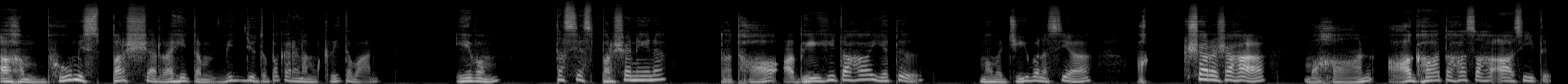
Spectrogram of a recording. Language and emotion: Sanskrit, fearful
